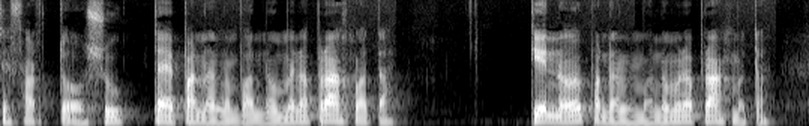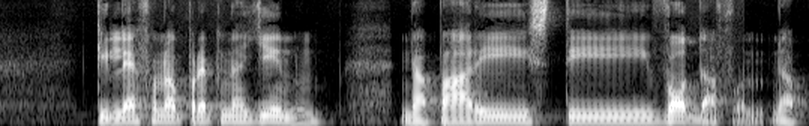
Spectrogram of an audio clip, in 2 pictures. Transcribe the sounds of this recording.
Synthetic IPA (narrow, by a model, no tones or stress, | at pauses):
e̞fɐ̰ɾt̪o̞̰sut̪ɐe̞pɐnɐlɐɱvɐno̞me̞nɐpɾɐɣmɐt̪ɐ | t̪ie̞noepɐnɐlɐɱvɐno̞me̞nɐpɾɐɣmɐt̪ɐ | t̪ile̞fo̞nɐpupɾe̞pinɐʝinun | nɐpɐɾist̪ivo̞nd̪ɐ̰fo̰nnɐ̰p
